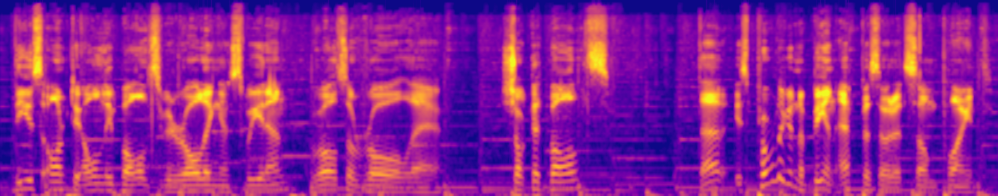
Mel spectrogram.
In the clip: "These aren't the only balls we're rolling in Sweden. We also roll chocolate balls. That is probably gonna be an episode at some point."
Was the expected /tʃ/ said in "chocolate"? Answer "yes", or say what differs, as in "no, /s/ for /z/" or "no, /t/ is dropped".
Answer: no, /ʃ/ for /tʃ/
